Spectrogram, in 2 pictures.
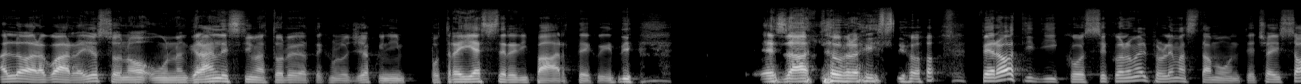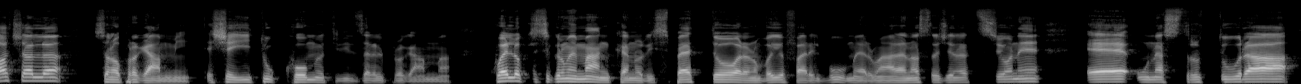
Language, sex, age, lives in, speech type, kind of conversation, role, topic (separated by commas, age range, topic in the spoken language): Italian, male, 40-44, Italy, conversation, podcast, guest, Cosa ti aiuta a smettere di paragonarti agli altri?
